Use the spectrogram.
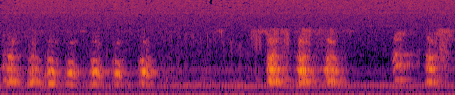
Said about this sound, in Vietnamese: Đâu đó văng vẳng từ bên làng, tiếng chó cắn ma cứ vang lên.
